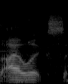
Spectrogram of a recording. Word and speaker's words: Ilex: to be going through Ilex Forest. Or Elix Forest, whichever you pronounce it as. I don't care. I pronounce it as Ilex, and we're not going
